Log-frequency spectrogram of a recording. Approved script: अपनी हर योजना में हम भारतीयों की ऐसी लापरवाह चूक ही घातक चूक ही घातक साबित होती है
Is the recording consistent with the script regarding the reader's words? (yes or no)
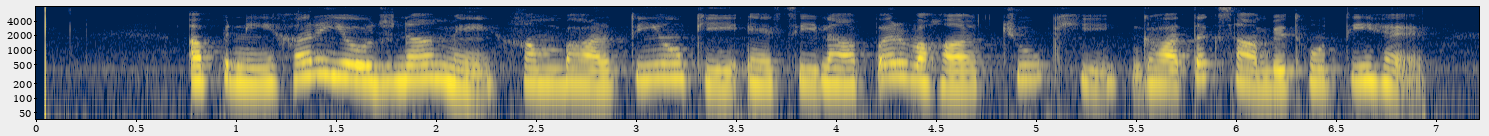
no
